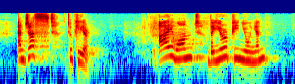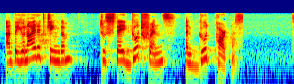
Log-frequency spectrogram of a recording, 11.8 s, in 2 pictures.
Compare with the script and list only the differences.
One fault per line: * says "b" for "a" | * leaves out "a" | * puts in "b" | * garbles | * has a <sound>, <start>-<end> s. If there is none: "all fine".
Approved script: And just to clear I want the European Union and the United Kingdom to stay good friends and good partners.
all fine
